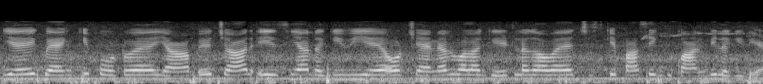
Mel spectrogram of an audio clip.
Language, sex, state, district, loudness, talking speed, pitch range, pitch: Hindi, female, Rajasthan, Bikaner, -14 LUFS, 225 wpm, 220-230 Hz, 225 Hz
